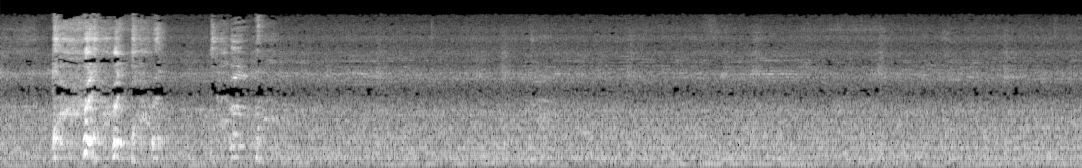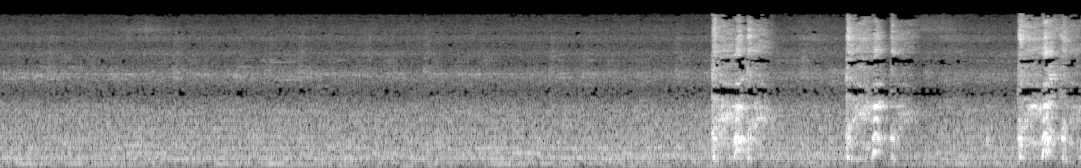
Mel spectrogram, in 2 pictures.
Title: Girl coughing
